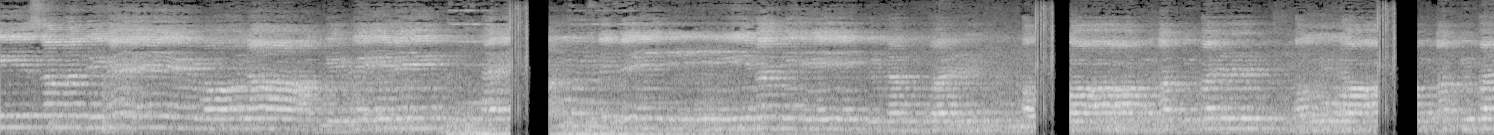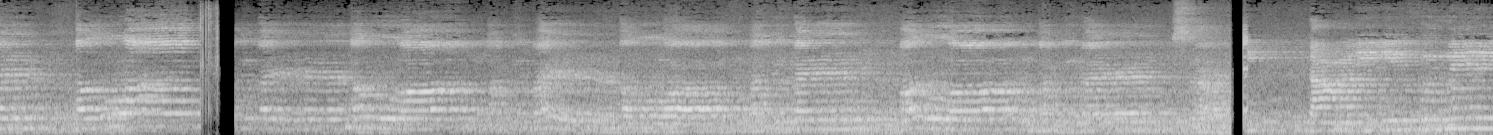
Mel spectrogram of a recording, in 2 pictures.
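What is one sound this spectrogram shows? A man speaks with animation into a microphone, heard through loudspeakers in an echoing hall.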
